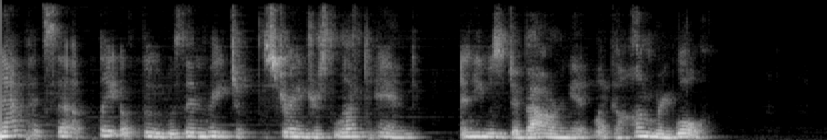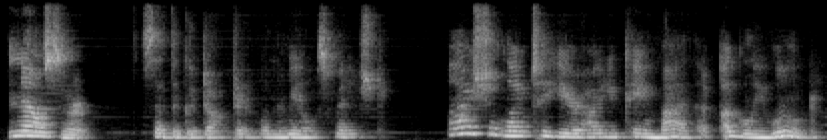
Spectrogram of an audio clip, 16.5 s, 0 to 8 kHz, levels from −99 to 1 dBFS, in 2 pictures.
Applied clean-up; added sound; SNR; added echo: neural mask model DeepFilterNet 3.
